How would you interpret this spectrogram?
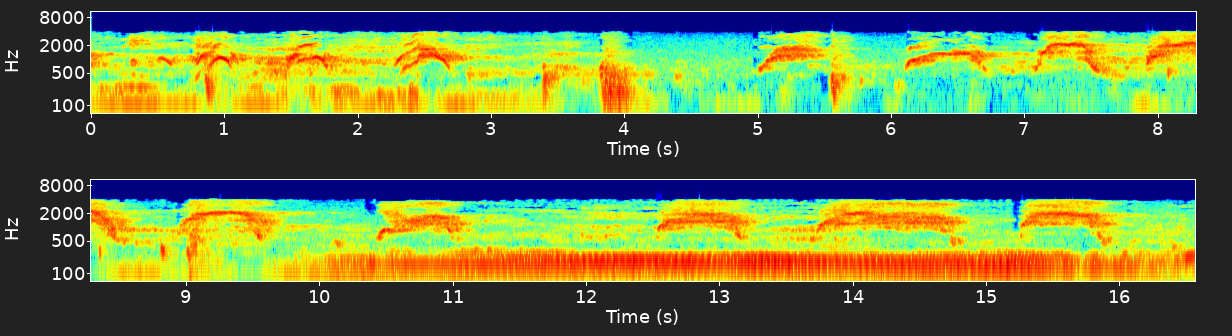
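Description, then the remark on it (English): A woman screams repeatedly in loud, frantic bursts while kicking and fighting off a kidnapping attempt outside a smoke shop in St. Augustine, Florida, caught on surveillance cameras; her cries rise and break over a low, steady rumble of background noise. “Brave Florida woman fights off terrifying kidnapping attempt, kicking and screaming, all caught on video.”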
